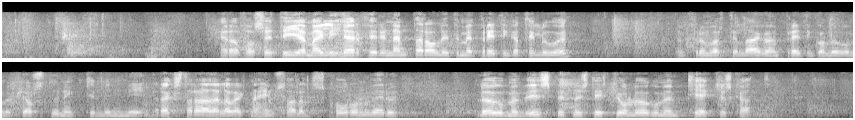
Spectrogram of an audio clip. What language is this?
Icelandic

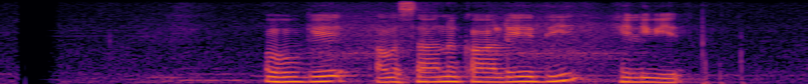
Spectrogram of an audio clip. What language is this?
Sinhala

